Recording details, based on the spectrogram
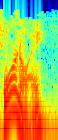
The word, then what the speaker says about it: Flournoy: And we have Michelle Flournoy. Am I pronouncing that right, Michelle? – Yes, you are.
